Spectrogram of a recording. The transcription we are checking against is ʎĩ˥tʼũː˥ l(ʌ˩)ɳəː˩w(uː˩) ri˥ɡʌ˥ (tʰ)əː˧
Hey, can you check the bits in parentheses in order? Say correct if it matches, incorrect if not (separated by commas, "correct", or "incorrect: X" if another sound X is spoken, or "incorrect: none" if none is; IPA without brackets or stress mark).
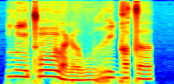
correct, correct, incorrect: t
